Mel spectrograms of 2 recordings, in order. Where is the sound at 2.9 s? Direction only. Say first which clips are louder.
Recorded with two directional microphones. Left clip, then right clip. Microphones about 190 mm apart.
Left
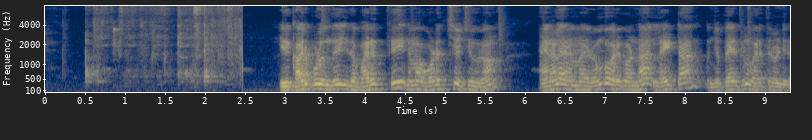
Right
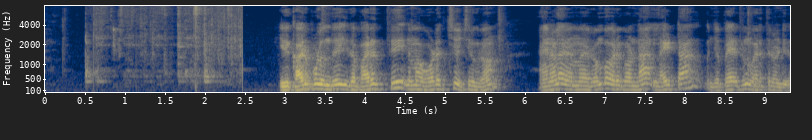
Right 2 dB; 40° right (ahead or behind).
